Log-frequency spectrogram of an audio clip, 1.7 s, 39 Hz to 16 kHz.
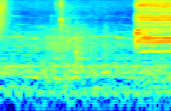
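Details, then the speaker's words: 2005 BMW R1200GS, ABS brake flush done without a scan tool: front brake lever squeezed to activate the ABS pump while the front bleeder is open; after a quiet start a loud, steady high-pitched electric buzz holds evenly, normal ABS pump operation. "squeeze the front brake activating the pump track this open let some fluid flow through"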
